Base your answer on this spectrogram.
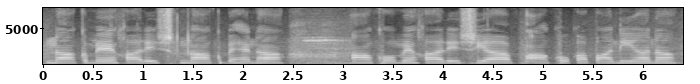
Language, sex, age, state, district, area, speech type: Urdu, female, 18-30, Delhi, East Delhi, urban, spontaneous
